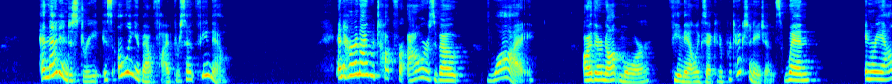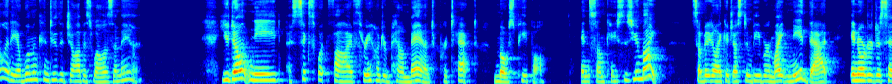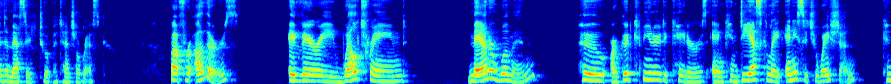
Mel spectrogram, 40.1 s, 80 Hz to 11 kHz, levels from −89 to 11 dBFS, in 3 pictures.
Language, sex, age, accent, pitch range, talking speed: English, female, 40-59, American, 200-275 Hz, 150 wpm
